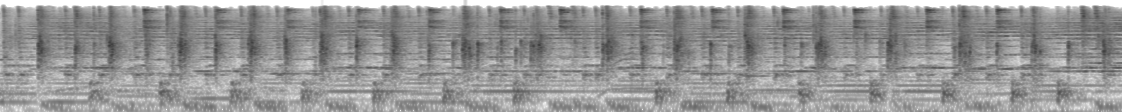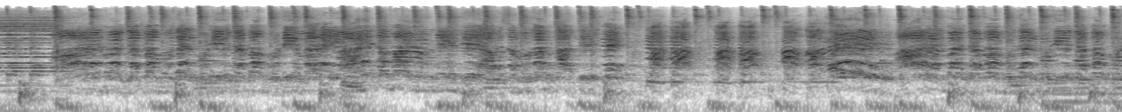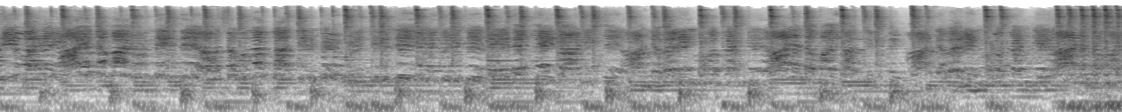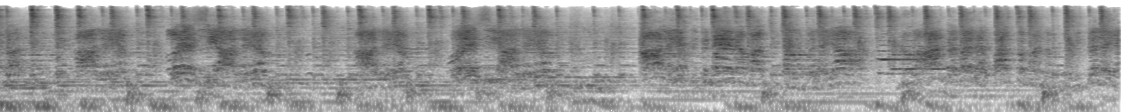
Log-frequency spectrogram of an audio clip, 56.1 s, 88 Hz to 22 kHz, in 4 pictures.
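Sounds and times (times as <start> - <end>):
children's choir singing: 0.0 - 56.0
percussion steady beat: 0.0 - 56.0.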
